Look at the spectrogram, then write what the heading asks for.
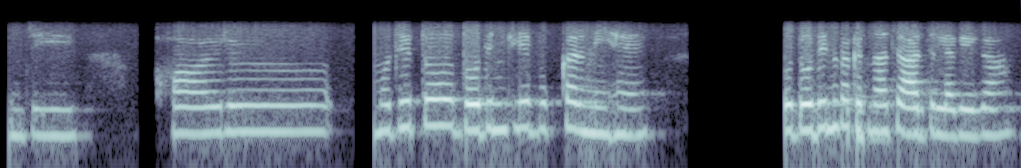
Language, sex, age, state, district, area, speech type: Hindi, female, 18-30, Madhya Pradesh, Hoshangabad, rural, conversation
